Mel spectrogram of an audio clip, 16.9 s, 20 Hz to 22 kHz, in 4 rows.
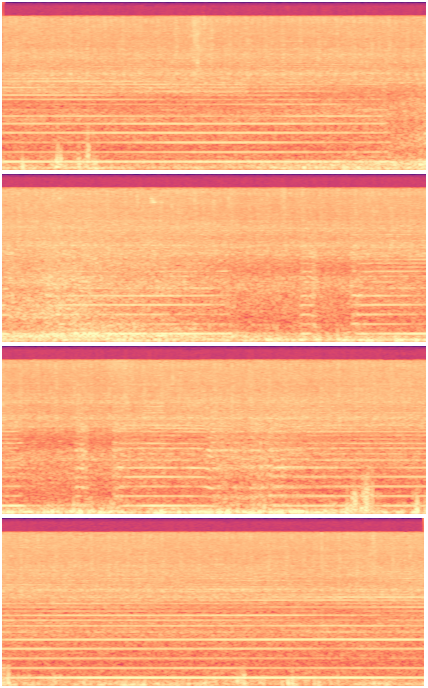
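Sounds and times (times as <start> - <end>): brakes buzzing hum: 0.0 - 16.9
low rumble: 1.9 - 14.4.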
